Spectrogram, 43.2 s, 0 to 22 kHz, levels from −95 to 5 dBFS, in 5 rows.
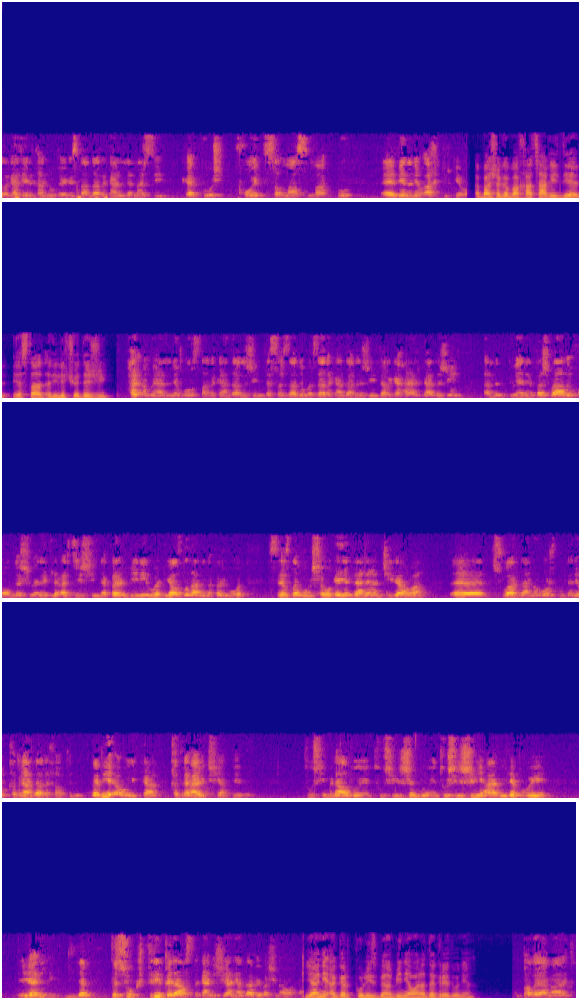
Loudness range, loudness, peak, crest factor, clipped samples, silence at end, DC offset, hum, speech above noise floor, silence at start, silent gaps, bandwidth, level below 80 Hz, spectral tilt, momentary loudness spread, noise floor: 10 LU; -22 LUFS; -2 dBFS; 20 dB; under 0.1%; 0.05 s; under 0.1%; none; 53 dB; 0 s; none; 7.4 kHz; -68 dBFS; -3.5 dB/octave; 17 LU; -75 dBFS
